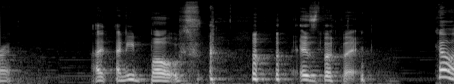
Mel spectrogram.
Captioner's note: laughs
